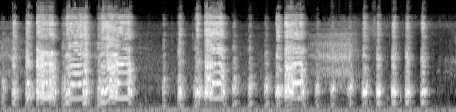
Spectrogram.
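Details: Chickens making busy, overlapping clucks and several stretched, wavering squawks, with a brief soft rustling noise near the end among continued quick clucking.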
